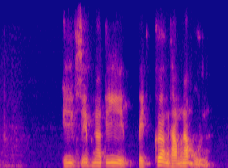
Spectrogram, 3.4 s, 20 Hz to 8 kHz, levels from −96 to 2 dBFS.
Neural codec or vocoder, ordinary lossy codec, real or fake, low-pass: vocoder, 22.05 kHz, 80 mel bands, HiFi-GAN; Opus, 24 kbps; fake; 7.2 kHz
